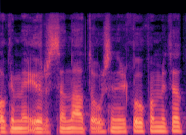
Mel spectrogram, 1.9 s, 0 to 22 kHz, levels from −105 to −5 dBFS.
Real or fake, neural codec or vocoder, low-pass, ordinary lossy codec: fake; vocoder, 44.1 kHz, 128 mel bands every 512 samples, BigVGAN v2; 14.4 kHz; AAC, 96 kbps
